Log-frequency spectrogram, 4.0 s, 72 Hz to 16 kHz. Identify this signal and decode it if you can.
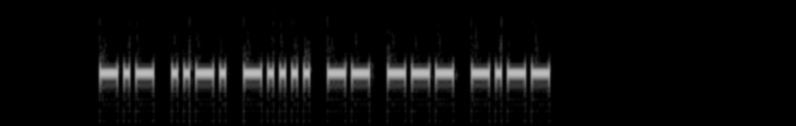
Morse code, heard as a keyed tone, about 40 wpm, 700 Hz. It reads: KF6MOY
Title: USA Call Signs - 6 Characters - 4x Character Spacing - 40wpm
